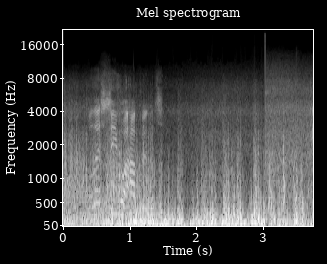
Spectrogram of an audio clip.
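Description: Stormy weather on a beach, with sea waves pushing sand under constant loud wind buffeting the microphone, a steady rough roar throughout.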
